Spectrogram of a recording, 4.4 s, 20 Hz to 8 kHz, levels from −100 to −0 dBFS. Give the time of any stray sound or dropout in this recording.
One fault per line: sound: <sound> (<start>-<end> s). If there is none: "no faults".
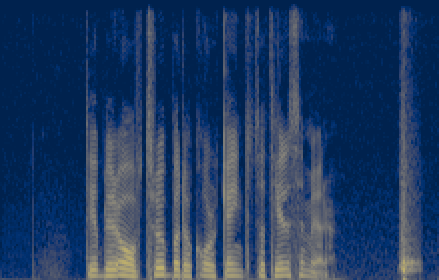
sound: whoosh (4.0-4.2 s)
